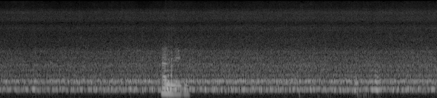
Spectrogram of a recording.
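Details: Asian honey bees humming around kept hives, where a box for trapping swarms has been swapped for a modern hive. A continuous low drone holds throughout, broken by a short human vocal sound near the middle.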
